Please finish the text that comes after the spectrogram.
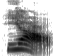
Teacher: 要 is in the fourth tone. When you pronounce it, it should start high and fall low.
